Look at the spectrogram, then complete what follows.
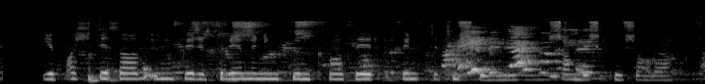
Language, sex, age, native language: Icelandic, male, 18-19, Icelandic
